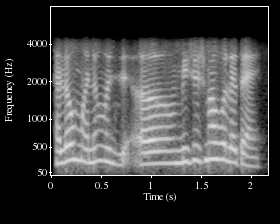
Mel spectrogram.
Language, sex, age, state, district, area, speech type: Marathi, female, 18-30, Maharashtra, Gondia, rural, conversation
